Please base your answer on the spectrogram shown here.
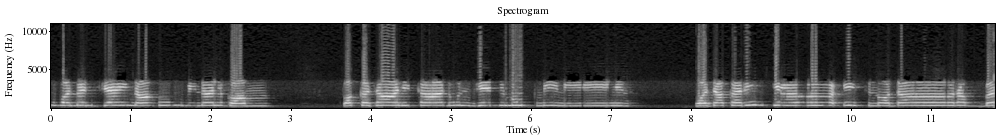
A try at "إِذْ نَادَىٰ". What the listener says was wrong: Look, there's alif madda after the noon. So you need to stretch it one alif long.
